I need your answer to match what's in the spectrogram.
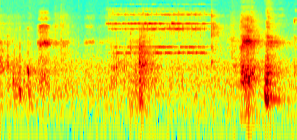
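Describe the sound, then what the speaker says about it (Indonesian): A mobile phone rings with a steady electronic tone lasting under two seconds in the middle, surrounded by soft muffled sounds and brief noises from nearby. "bunyi lagi HP itu"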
